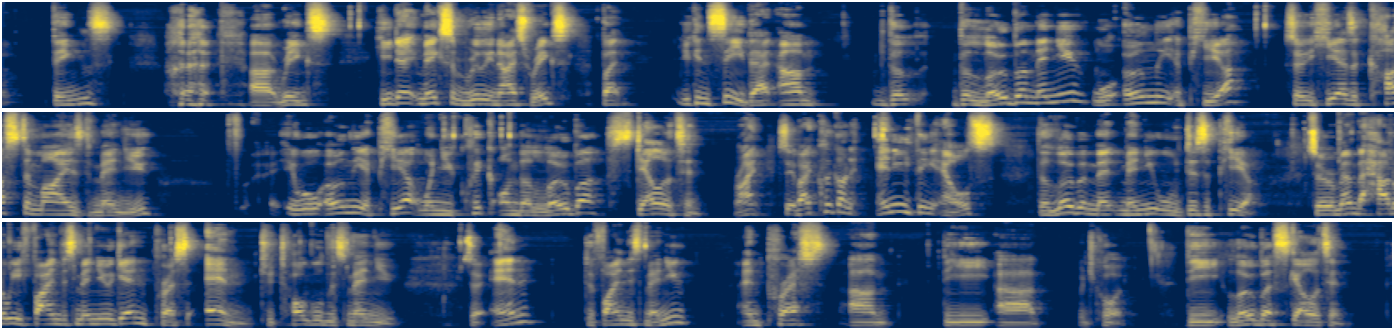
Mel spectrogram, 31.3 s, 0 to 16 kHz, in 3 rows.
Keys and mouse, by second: 9.6 click, 13.7 click, 17.0 click, 20.7-23.4 typing, 24.5 n, 24.6 n.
